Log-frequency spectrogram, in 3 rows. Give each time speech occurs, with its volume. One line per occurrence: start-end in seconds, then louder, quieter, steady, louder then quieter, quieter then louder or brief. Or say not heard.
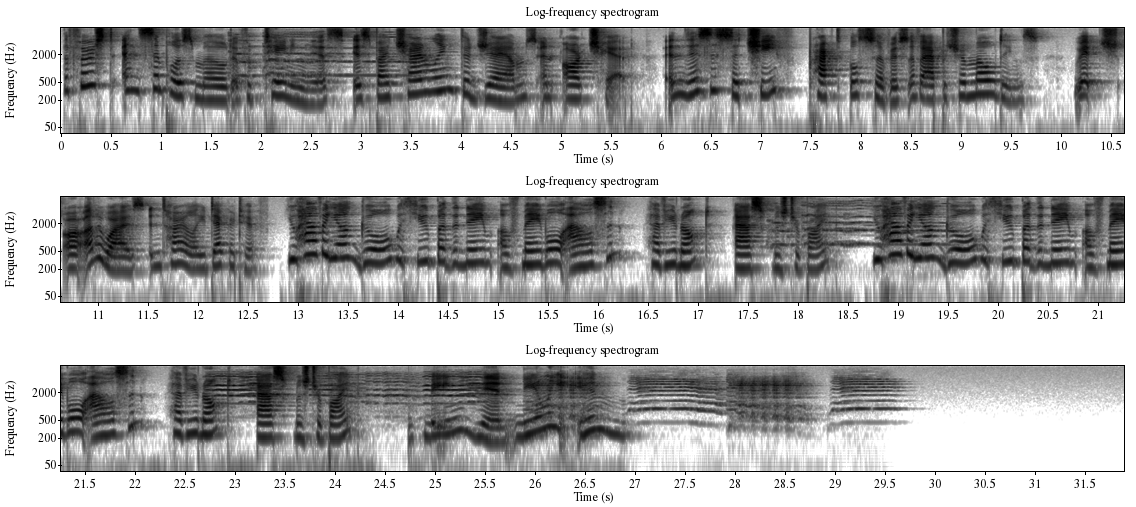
0.0-26.9 steady.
